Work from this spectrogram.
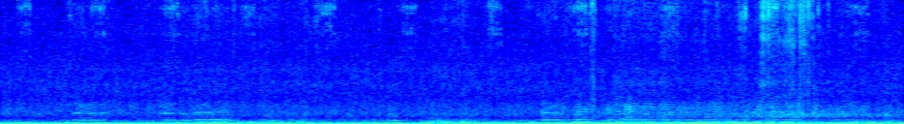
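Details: Honey bees foraging on oregano flowers on a summer day: a wavering, droning buzz rises and falls as the insects pass, repeating in short swells, over a steady low rumble of breeze and faint high ticks.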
